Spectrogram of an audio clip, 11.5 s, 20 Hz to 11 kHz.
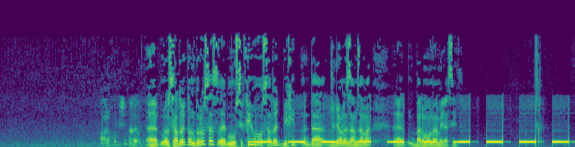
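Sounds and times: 
speech: 2.0s - 9.4s
telephone busy tone beeps after a call is cut off: 5.2s - 8.2s, 9.1s - 11.4s.

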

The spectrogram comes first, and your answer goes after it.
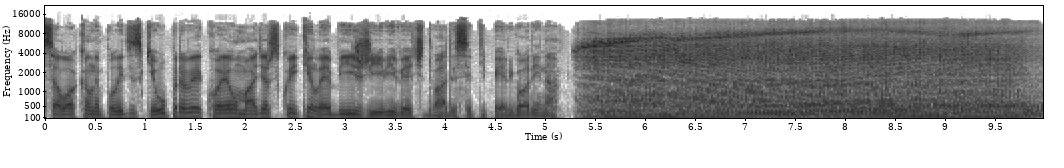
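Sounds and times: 
speech: 0.0s - 5.7s
military truck engine droning while driving past: 5.3s - 9.9s.

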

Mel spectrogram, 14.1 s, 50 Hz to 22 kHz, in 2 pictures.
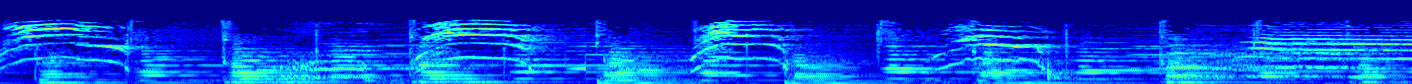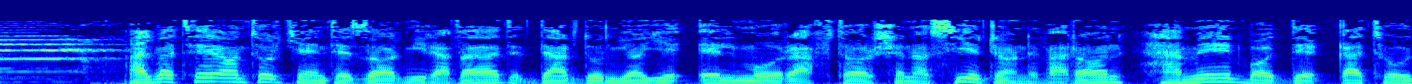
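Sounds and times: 
cat meowing loudly: 0.0s - 0.8s, 1.4s - 7.7s
speech: 0.2s - 1.3s, 7.8s - 14.1s.

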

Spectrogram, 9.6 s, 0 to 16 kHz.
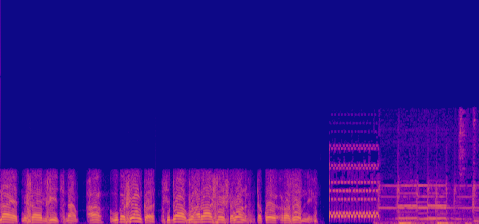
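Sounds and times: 
speech: 0.0s - 6.4s
telephone ringing with a bright electronic tone: 6.6s - 9.0s.

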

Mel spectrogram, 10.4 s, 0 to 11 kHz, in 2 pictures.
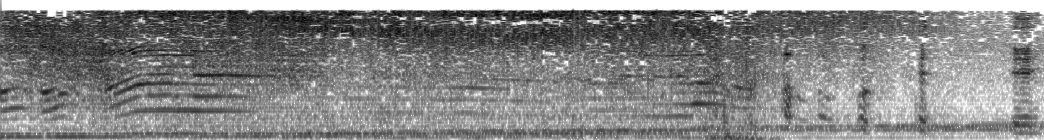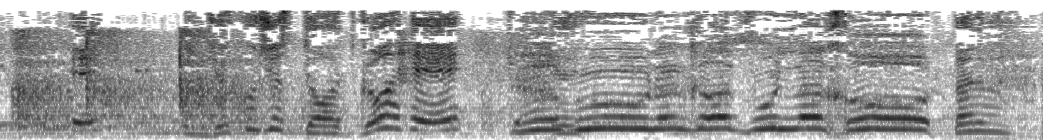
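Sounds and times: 
time machine travel effect whooshing rumble with wavering sweeping tones: 0.0s - 7.0s
speech: 5.1s - 10.4s.

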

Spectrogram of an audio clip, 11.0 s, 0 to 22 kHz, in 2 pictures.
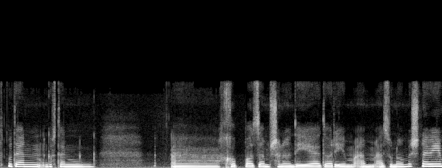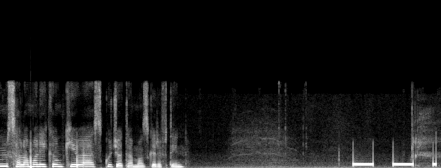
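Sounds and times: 
speech: 0.1s - 8.0s
telephone tone after a caller's line disconnects: 10.0s - 11.0s.

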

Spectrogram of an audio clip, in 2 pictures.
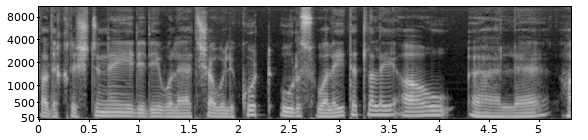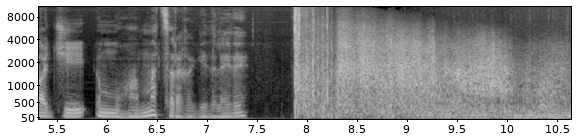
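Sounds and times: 
speech: 0.0s - 8.2s
landmine blast set off by police engineers on a highway: 7.9s - 10.6s.

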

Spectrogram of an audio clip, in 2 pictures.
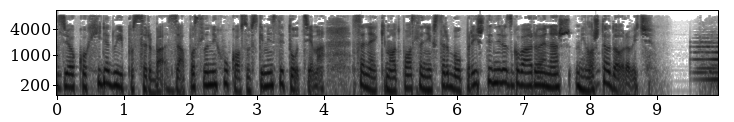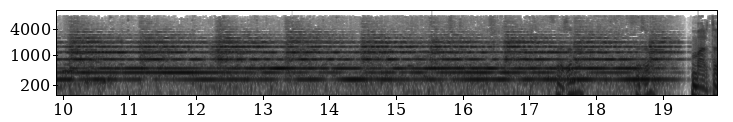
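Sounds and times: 
speech: 0.0s - 9.0s, 19.5s - 19.8s
church bells ringing for service: 9.5s - 19.8s.

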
